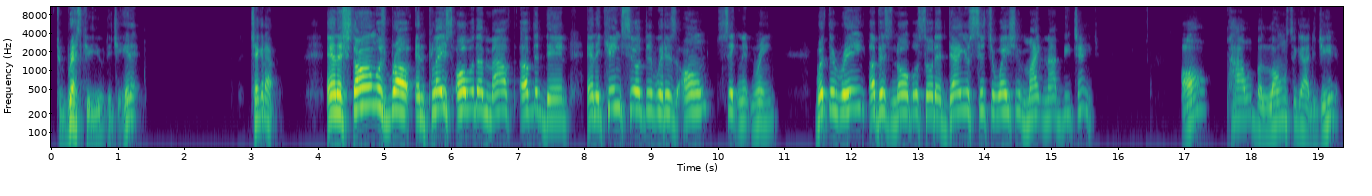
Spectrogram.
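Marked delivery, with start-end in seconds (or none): 4.1-15.7 raised, steady reading voice; scripture reading. Acted. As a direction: read the passage out to the church. Preacher reads scripture aloud.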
